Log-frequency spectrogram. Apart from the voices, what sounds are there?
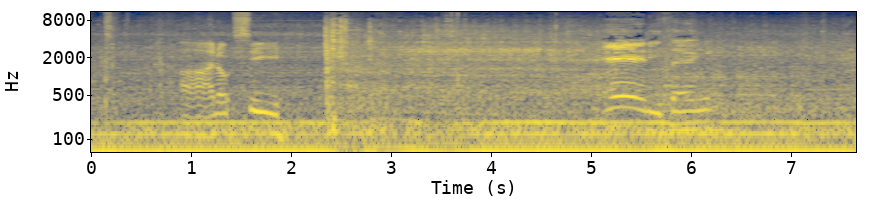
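tractor engine running at idle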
